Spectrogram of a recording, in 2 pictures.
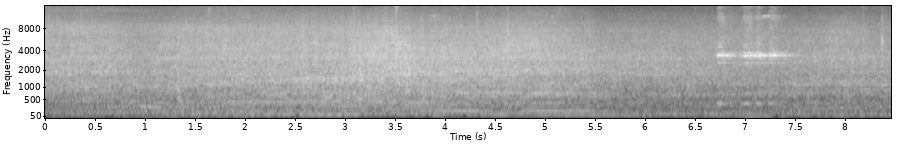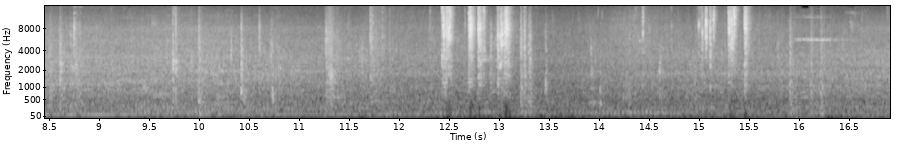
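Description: Street traffic running past, with one vehicle passing close and loud, peaking about three seconds in and fading. Later a quick run of sharp clicks and taps sounds over the traffic.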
